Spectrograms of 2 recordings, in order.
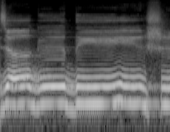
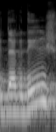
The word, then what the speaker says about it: जगदीश: ये 100% गलत है, क्योंकि जगदीश में तालब श होता है और तालब श का उच्चारण तालु से किया जाता है। जब तक आपका जुबान तालु में टच नहीं करेगा, तालब श का निर्माण नहीं हो सकता है।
